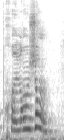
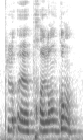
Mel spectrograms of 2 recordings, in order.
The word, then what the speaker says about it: prolongeons: Nous prolongeons. لاحظوا أضفنا كذلك E بين G والنهاية ONS لننطقها jon. Prolongeons. Sinon ستنطق gon. Prolongons.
